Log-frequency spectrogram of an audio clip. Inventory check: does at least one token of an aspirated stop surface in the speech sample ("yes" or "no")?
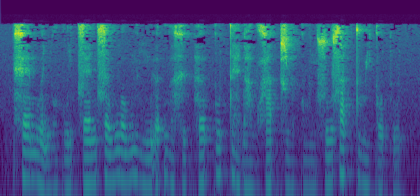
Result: no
